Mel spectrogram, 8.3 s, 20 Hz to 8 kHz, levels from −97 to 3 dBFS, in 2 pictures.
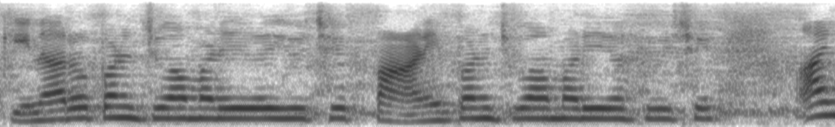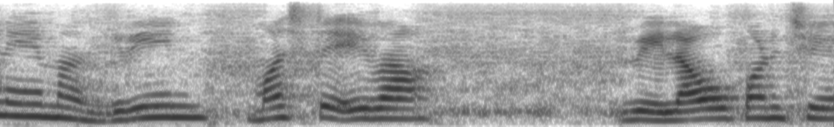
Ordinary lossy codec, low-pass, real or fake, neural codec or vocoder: none; 7.2 kHz; real; none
